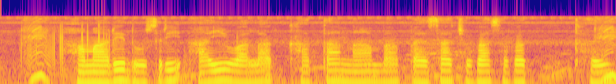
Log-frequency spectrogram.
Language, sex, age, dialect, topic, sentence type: Bhojpuri, male, 18-24, Western, banking, question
